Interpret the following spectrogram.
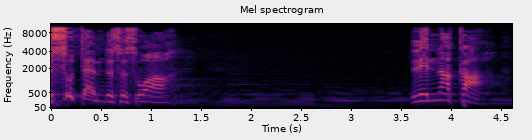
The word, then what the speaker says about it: Nacah: Le sous-thème de ce soir, les Naka. Naka, c'est en hébreu, ça s'écrit N A C A H.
